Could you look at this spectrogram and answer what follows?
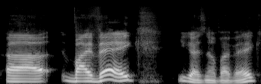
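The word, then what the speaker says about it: Vivek: VI you guys know Vive rhymes with cake uh he has he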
